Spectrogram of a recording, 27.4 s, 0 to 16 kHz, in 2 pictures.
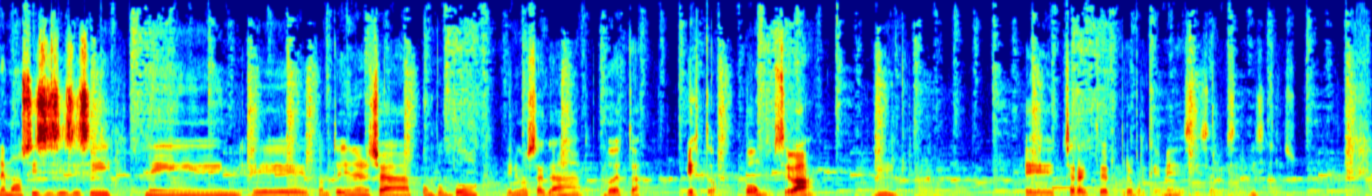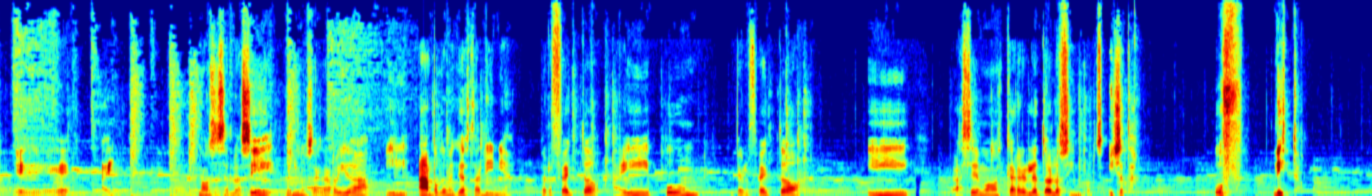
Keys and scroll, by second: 0.0-2.0 typing, 3.1 Return, 3.5-10.0 typing, 5.6 Escape, 10.9 Return, 11.2 Escape, 11.4-16.0 typing, 14.5 Escape, 17.5 Escape, 17.8 d, 18.0 Escape, 18.8 j, 19.2 space, 19.3 c, 20.2 Return, 20.6 Escape, 21.1 space, 21.3 c, 22.0 shift+a, 23.2 3, 23.5 Return, 24.0 Escape, 24.7-27.4 typing.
